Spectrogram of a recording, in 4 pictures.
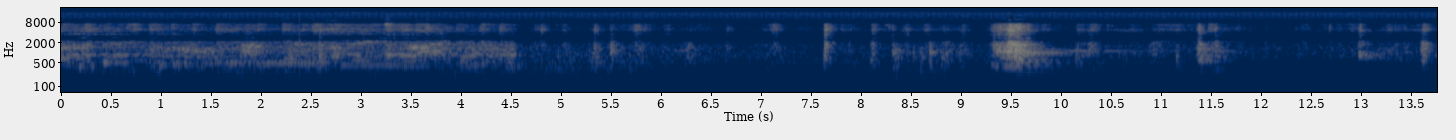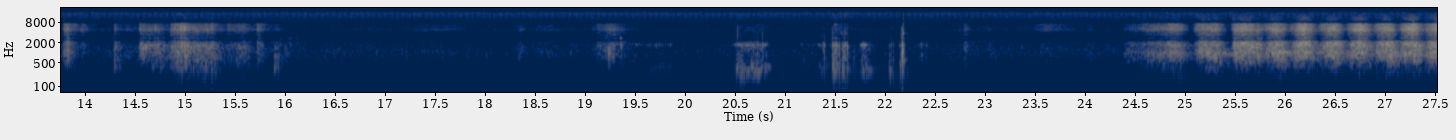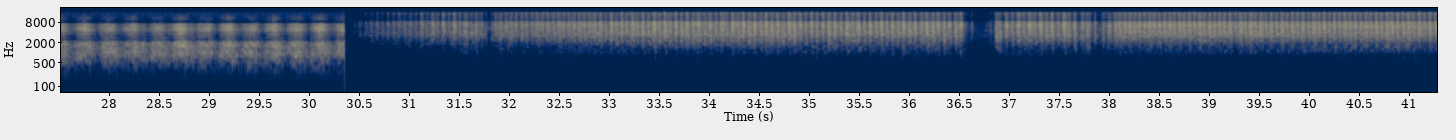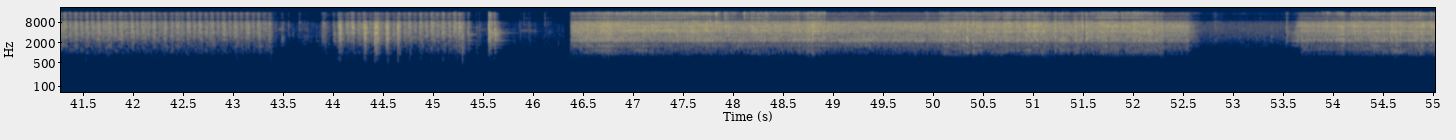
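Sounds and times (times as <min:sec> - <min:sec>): handsaw cutting wood: 0:24.5 - 0:30.4.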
